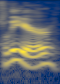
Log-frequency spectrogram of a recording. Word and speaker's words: FLIR: There's a company called FLIR, that's how they pronounce it, that sells a thermal camera.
